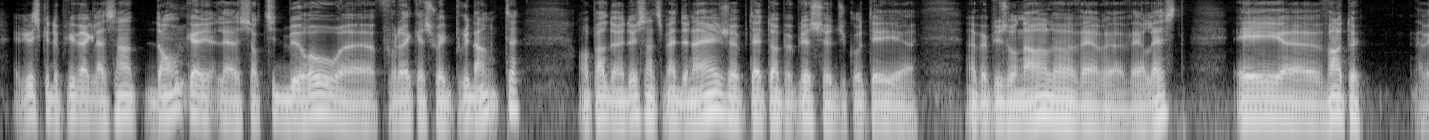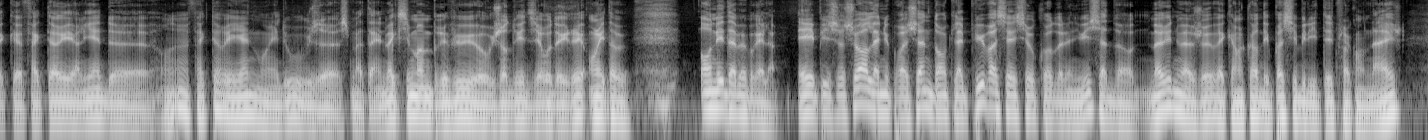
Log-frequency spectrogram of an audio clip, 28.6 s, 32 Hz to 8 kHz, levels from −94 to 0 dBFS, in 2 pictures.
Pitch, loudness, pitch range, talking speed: 80 Hz, -21 LUFS, 70-90 Hz, 215 wpm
